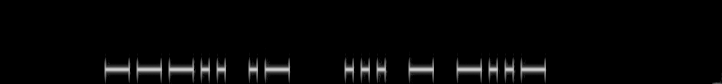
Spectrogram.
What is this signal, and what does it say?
Morse code, heard as a keyed tone, about 15 wpm, 700 Hz. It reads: 8A STX
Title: Field Day Exchanges Encore - 15wpm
